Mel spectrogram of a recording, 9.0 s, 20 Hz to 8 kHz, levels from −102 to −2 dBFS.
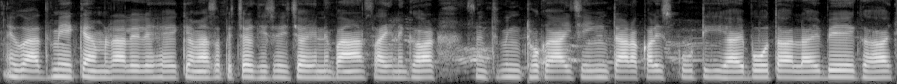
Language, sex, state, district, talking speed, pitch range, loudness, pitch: Bajjika, female, Bihar, Vaishali, 175 wpm, 185-190 Hz, -18 LUFS, 190 Hz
